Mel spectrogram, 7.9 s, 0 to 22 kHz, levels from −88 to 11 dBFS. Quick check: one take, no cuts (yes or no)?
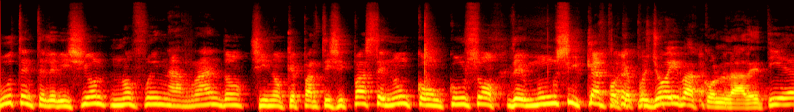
no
